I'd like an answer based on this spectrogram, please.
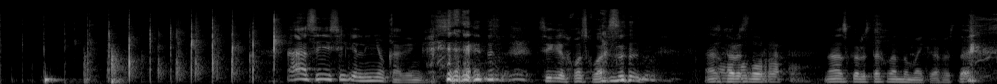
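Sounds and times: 
applause: 0.7s - 2.9s
speech: 2.9s - 9.9s
laughter: 4.3s - 5.3s.

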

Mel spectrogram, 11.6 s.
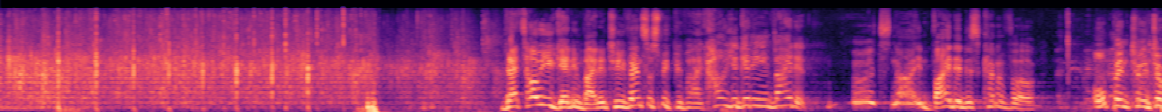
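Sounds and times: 
sparse audience clapping at a speaking event: 0.0s - 5.2s
speech: 5.0s - 11.6s.

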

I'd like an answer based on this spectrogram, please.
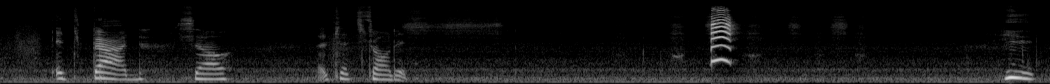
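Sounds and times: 
speech: 0.6s - 2.4s, 3.2s - 4.3s
squeaky dog toy: 7.1s - 7.5s.

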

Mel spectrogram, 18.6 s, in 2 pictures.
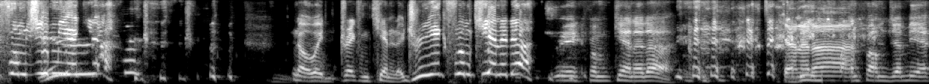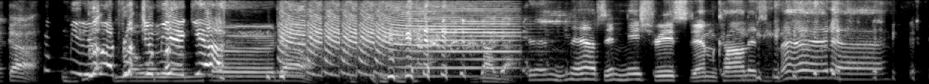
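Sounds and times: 
speech: 0.1s - 2.2s, 2.8s - 18.5s
laughter: 0.5s - 2.5s, 6.8s - 8.9s, 9.8s - 14.6s, 16.6s - 18.5s
loud brassy air horn blasts: 12.0s - 14.6s
people singing: 16.9s - 18.2s.

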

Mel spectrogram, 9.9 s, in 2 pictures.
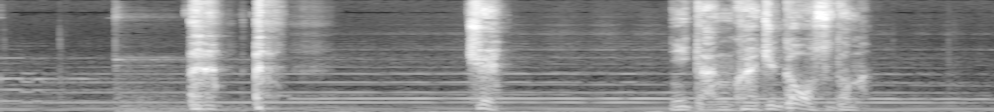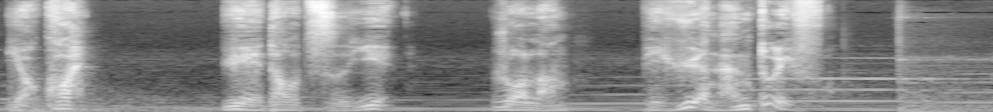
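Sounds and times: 
person coughing: 0.9s - 1.6s
speech: 2.4s - 2.6s, 3.4s - 4.4s, 5.0s - 5.5s, 6.1s - 9.2s.

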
